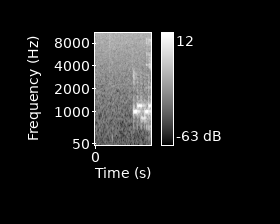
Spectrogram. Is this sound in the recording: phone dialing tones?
yes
